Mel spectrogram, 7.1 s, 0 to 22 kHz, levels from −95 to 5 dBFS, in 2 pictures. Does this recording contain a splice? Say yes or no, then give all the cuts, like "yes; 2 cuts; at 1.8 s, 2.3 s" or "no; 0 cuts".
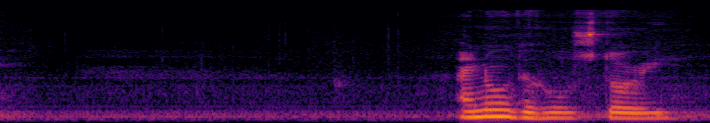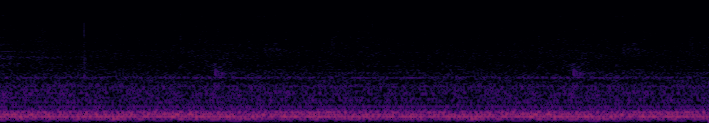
no; 0 cuts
